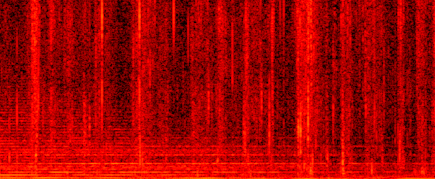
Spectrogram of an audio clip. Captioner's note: none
